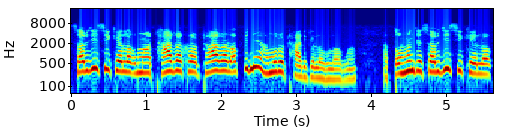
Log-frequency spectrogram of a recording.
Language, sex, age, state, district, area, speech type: Maithili, female, 45-60, Bihar, Darbhanga, rural, spontaneous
